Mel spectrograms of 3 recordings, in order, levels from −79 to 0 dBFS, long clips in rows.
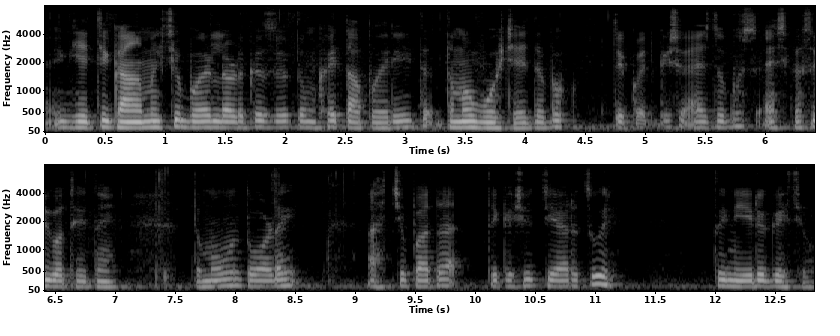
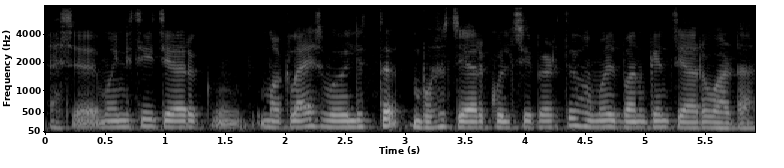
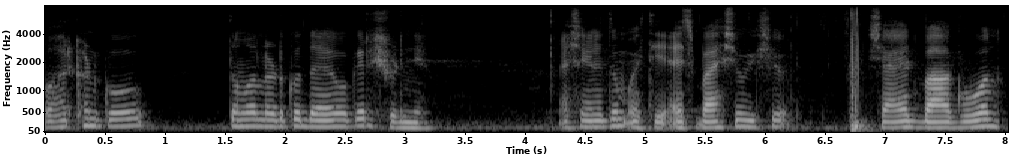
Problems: none marked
